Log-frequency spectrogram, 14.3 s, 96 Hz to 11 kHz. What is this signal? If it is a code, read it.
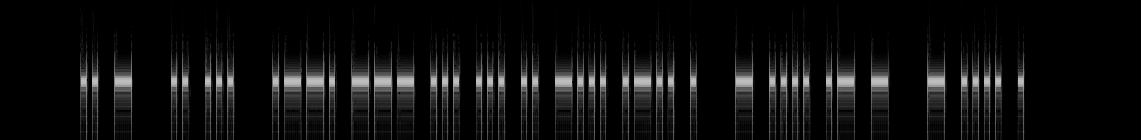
Morse code, heard as a keyed tone, about 17 wpm, 700 Hz. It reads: IT IS POSSIBLE THAT THE
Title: Sets of 5 Words Encore2 17wpm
